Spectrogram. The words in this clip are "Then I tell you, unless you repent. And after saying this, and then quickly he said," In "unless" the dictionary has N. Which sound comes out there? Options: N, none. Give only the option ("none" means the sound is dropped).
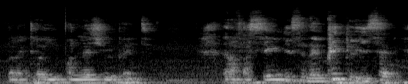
N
